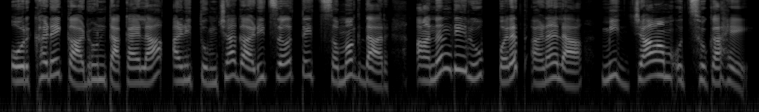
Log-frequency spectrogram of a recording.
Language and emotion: Marathi, happy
